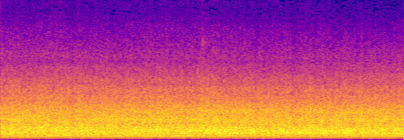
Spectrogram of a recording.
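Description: Passenger train coaches rolling steadily past a station platform, with a continuous even noise of wheels running on the rails.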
